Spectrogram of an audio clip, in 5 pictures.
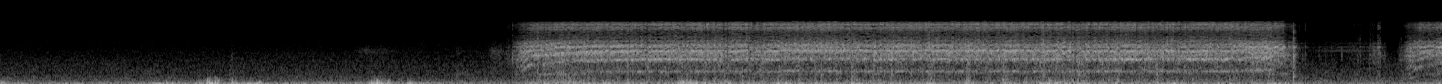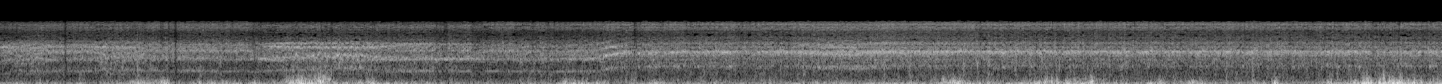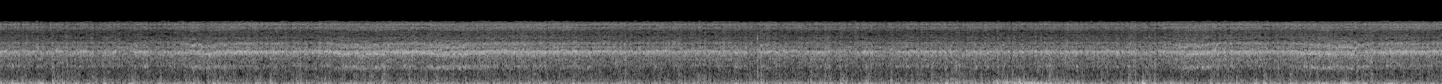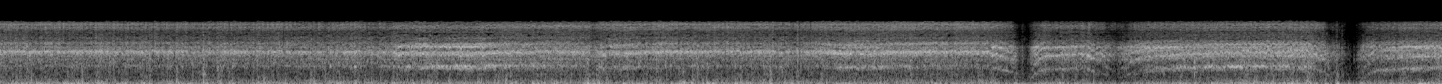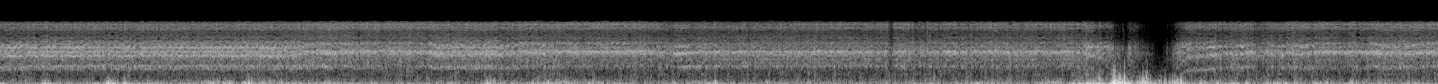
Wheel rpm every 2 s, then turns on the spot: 0, 0, 60, 160, 160, 160, 60, 140, 160, 160, 220, 220, 230, 230, 230, 230, 230, 230, 230, 230, 230, 230, 230, 230, 230, 230, 170, 180, 160, 210, 220, 230, 230, 230, 120, 220.
12-14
